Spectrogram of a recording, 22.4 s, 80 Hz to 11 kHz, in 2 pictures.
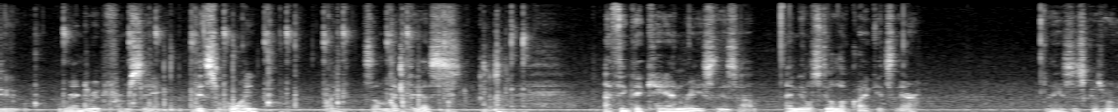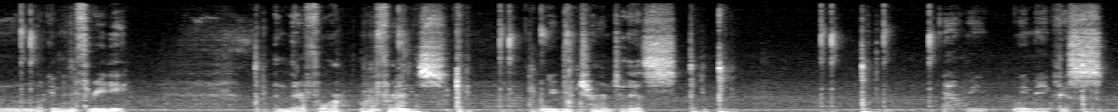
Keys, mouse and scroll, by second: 0.0 Escape, 3.7-5.9 middle drag, 5.0 ctrl+s, 11.4-13.2 drag, 13.8 KP_1, 14.7-17.0 middle drag, 15.8 Tab, 18.1 a, 18.4 z, 19.8 b, 22.0 a.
